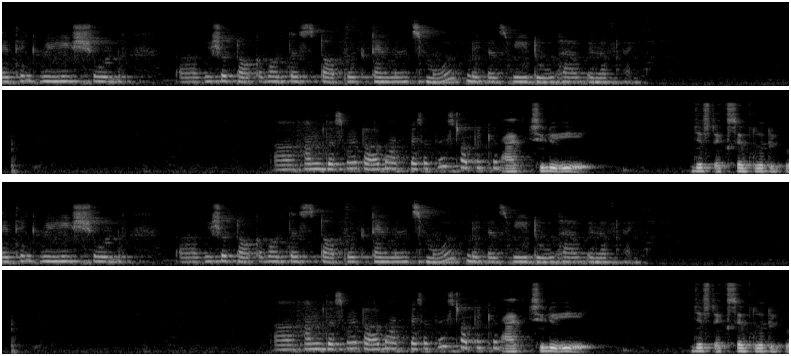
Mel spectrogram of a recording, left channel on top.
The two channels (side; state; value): both; identical; correlation 1.00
